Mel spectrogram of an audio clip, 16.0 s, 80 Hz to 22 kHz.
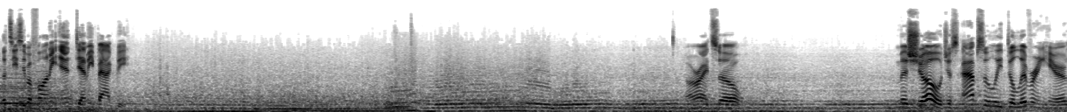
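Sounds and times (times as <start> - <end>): race vehicle engines revving: 0.0 - 16.0.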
